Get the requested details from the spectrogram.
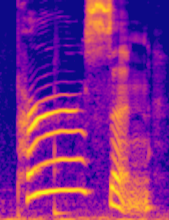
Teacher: I've got 2 syllables, but this time the stress is on the first syllable. So it's da-da, person.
